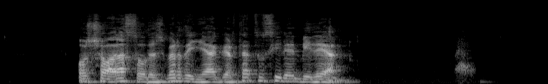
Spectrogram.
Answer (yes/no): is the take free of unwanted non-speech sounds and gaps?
no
